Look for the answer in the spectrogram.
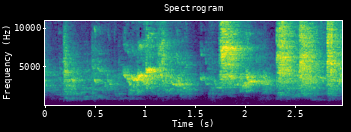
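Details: Parakeets chirping and singing around 2pm: bright, scratchy chatter sits in the upper range, with broadband squawky bursts near the start, middle and end of the short stretch.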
